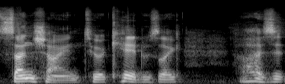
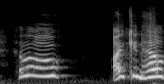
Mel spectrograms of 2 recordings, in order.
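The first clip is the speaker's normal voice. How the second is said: tiny, very high-pitched, slow piping voice; 5 dB louder than usual. Describing somebody piping up from the side, small little voice. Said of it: "little voice".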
